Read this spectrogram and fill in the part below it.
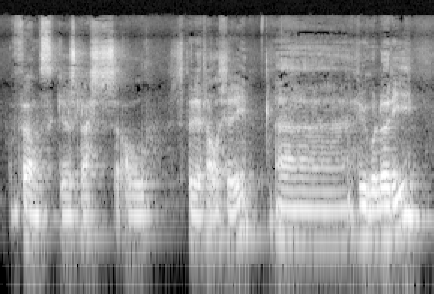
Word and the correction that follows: Lloris: Vår eh, Loris. Lloris. Lloris. Spansk etternavn. Spansk etternavn. Ja. Jeg som trodde at eh, man ikke uttalte S på franske spillere.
